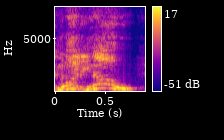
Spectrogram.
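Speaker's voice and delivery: high, panicked warning yelp; panicked shout. Retold or imitated. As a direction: cry out to stop a child in a panic. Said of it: "and I panicked".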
